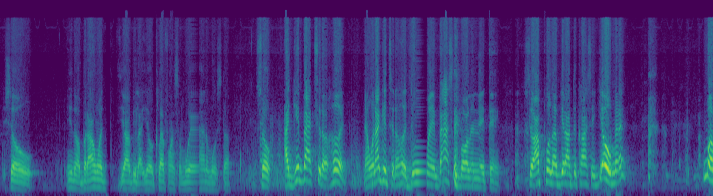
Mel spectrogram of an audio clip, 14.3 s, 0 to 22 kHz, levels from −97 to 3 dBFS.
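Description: Sample clock jitter runs through the whole clip. An unsteady converter clock of roughly 10 microseconds RMS places each sample a little early or late, and the error tracks the waveform's slope, sitting about 25 dB below the signal. It comes across as a hiss or roughness that rises with loud and high-frequency passages and disappears in the pauses. On a spectrogram this shows as a broadband noise haze that appears only under active signal, densest in the upper bands, and absent in gaps.

The first burst of packet loss falls at 2.11 to 2.22 s. The receiver bridged about 73 ms by extending the last sound and fading it, with about 80 ms of audio never played. A second burst at 3.83 to 4.01 s fills 150 ms over 160 ms missing, and a third at 10.25 to 10.32 s fills 45 ms where 40 ms went missing. Each is heard as a held buzz or fading hiss before the sound jumps ahead. A spectrogram shows a frozen, decaying patch with a hard seam on re-entry, and the waveform shows a repeating, shrinking envelope.

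Short concealed packet loss occurs at 6.50 to 6.56 s, 9.53 to 9.60 s and 12.33 to 12.40 s, each time with about 40 ms lost and roughly 36 to 38 ms synthesised from the preceding sound before blending back. These sound like a quick smear or wobble, and a brief consonant-like transient may simply vanish. Visually they are narrow blurred strips where fine detail is replaced by a smoothed continuation.

At 8.33 to 8.56 s a longer gap of about 200 ms is covered by about 197 ms of extended, fading sound, with no fully silent stretch, before the audio resumes further along. This is likely a long network dropout. It shows as a wider smeared, decaying block on the spectrogram and an abrupt resumption in the waveform.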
